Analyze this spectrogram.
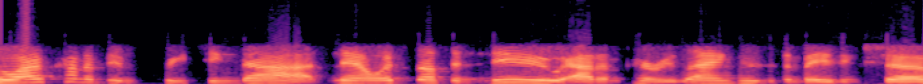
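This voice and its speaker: With an Australian accent, a woman talks at a fairly quick pace with ordinary pitch variation. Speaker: chef and meat scientist. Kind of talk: interview answer.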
